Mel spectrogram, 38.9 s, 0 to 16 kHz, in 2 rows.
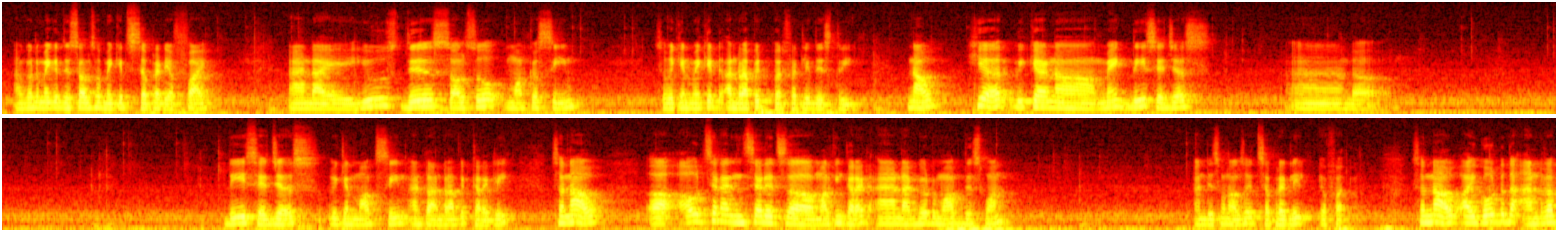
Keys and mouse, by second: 1.7 F5, 2.2 middle click, 3.0 click, 4.5 shift+click, 4.9 shift+click, 5.6 shift+middle click, 7.1 shift+click, 8.2 shift+click, 9.7 F5, 11.0 middle click, 12.0 click, 12.4 middle click, 13.5-14.5 drag, 14.7 shift+middle click, 15.3-16.5 middle drag, 19.9 shift+click, 23.2 F5, 23.8-25.1 middle drag, 25.7 middle click, 26.6 middle click, 28.5 middle click, 31.7-32.8 alt+drag, 36.2 F5, 37.1 middle click.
